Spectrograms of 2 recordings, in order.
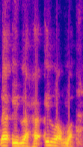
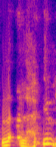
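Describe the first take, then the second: First: It is recited at a moderate, even pace. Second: It is recited fast and clipped short. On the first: The speaker calls it right. "sedang nang bagus" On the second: The speaker calls it wrong. "kecepatan kada bagus"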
